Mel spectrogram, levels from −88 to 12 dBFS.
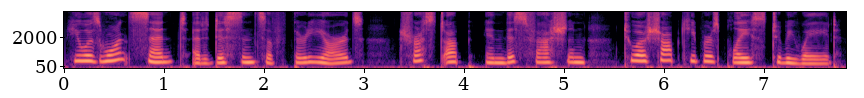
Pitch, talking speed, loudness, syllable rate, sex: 230 Hz, 160 wpm, -17 LUFS, 4.4 syllables/s, female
